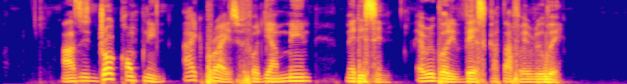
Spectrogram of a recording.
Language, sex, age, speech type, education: Nigerian Pidgin, male, 15-29, spontaneous, tertiary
